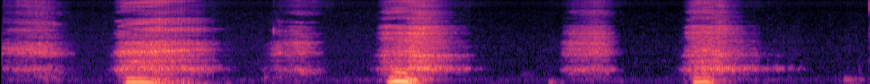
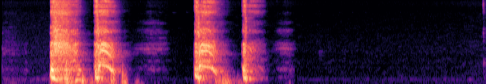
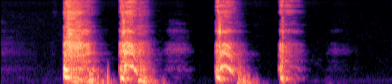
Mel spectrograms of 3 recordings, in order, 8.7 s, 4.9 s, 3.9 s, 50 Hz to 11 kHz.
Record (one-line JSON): {"exhalation_length": "8.7 s", "exhalation_amplitude": 10017, "exhalation_signal_mean_std_ratio": 0.44, "cough_length": "4.9 s", "cough_amplitude": 32768, "cough_signal_mean_std_ratio": 0.33, "three_cough_length": "3.9 s", "three_cough_amplitude": 32768, "three_cough_signal_mean_std_ratio": 0.38, "survey_phase": "beta (2021-08-13 to 2022-03-07)", "age": "45-64", "gender": "Male", "wearing_mask": "No", "symptom_none": true, "smoker_status": "Never smoked", "respiratory_condition_asthma": false, "respiratory_condition_other": false, "recruitment_source": "REACT", "submission_delay": "0 days", "covid_test_result": "Negative", "covid_test_method": "RT-qPCR", "influenza_a_test_result": "Negative", "influenza_b_test_result": "Negative"}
